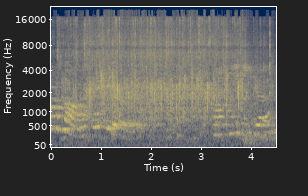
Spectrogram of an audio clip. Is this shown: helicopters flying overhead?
no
